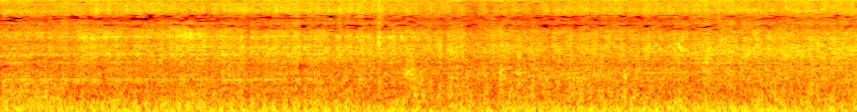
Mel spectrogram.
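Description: Motorcycles running at road speed, with a steady low rumble and wind rushing over the microphone.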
